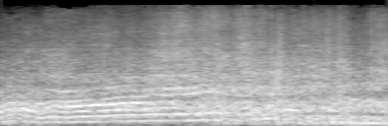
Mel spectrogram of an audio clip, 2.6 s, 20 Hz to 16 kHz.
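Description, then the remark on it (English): A turbocharged V6 race car with one big turbo roars loudly down a street on a closed course, its engine note climbing steadily in pitch as it accelerates hard, with a rushing turbo whine over the harmonics and no voices. “One big turbo. It's going down the street.”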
